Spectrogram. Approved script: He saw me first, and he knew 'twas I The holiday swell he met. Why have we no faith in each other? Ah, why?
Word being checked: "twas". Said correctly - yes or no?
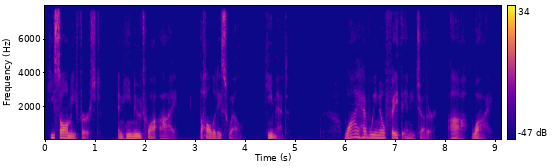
no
